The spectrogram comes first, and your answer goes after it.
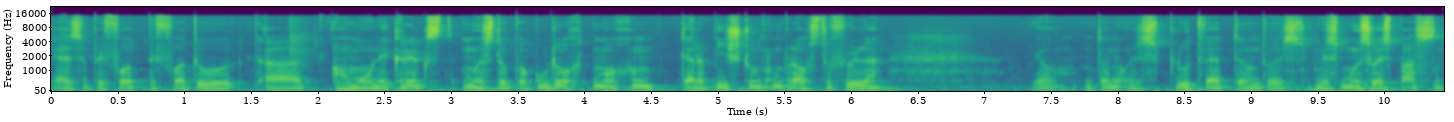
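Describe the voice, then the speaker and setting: A man with a fairly low pitch and fairly even intonation speaks at a moderate pace over light background noise. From Austria, Bruck; Austria. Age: 20s. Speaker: transgender YouTuber; interviewee. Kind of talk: interview. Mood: calm, a bit reserved. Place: studio. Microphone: lapel.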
